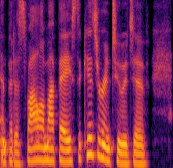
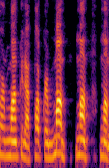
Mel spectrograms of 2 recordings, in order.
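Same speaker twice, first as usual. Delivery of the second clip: mock kids' screeching, higher and louder; 8 semitones higher, 5 dB louder than usual. Retelling kids nagging their mom for popcorn: imitating kids screeching. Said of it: "the kids are screeching about popcorn".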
